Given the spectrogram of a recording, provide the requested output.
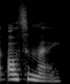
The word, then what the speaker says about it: Otome: We are playing Seduce Me, the Otome, which Jessie informed me is the correct way to pronounce this.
